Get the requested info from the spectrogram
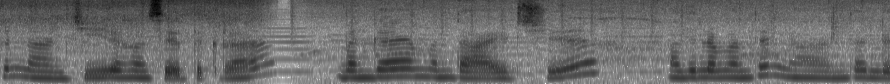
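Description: A woman talking in a steady stream of speech, broken by a sudden brief dropout about a second and a half in.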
